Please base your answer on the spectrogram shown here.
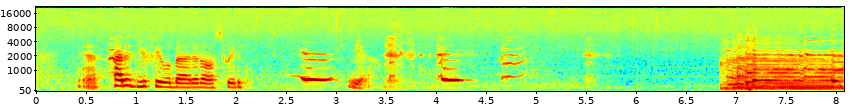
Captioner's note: crying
